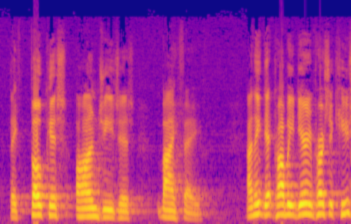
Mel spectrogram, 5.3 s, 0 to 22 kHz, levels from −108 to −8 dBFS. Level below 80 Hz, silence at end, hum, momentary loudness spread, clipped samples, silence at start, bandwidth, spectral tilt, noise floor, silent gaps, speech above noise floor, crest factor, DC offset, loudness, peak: -58 dBFS; 0 s; none; 13 LU; 0.1%; 0.15 s; 13 kHz; -6 dB/octave; -53 dBFS; none; 38 dB; 16 dB; under 0.1%; -15 LUFS; 0 dBFS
